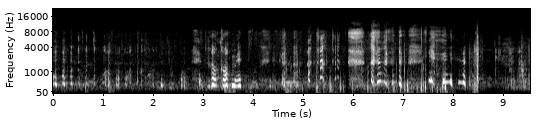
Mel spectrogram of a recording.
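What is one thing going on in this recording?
A woman laughs loudly close by.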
